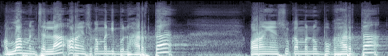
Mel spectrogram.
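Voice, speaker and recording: A male Islamic teacher leads an evening study circle in a mosque. He talks in a conversational way, coaxing and gently teasing his listeners, and his voice sits a touch higher than most men's. A long reverb from the prayer hall trails after each phrase. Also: moderate pace. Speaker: Islamic teacher giving a Quran commentary class.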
